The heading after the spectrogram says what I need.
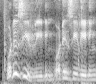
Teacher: When you are not interested, you always speak in a very low voice, you always lower your pitch. · No, see, before that I just raise my pitch. Now I'm lowering my pitch. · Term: falling tone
